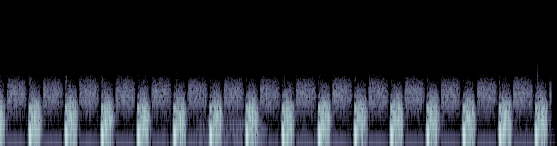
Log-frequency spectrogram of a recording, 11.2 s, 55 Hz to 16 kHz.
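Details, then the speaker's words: Teaching recording of combined systolic and diastolic murmur, said to indicate damage to both atrioventricular and semilunar valves: regular heartbeat near 83 a minute with a hissing murmur filling both systole and diastole. "Jadi kalau ada murmur sistolik dan murmur diastolik, berarti ada kerusakan selain di arterioventricular valve, berarti di semi lunas valve juga terjadi kerusakan. Nah, itu akan terdengar murmur di diastolik maupun di murmur sistolik."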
